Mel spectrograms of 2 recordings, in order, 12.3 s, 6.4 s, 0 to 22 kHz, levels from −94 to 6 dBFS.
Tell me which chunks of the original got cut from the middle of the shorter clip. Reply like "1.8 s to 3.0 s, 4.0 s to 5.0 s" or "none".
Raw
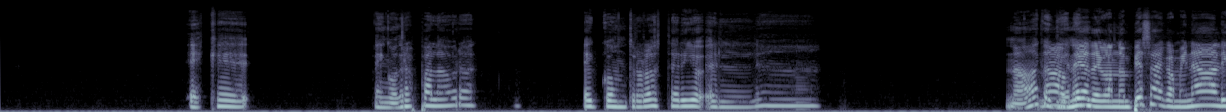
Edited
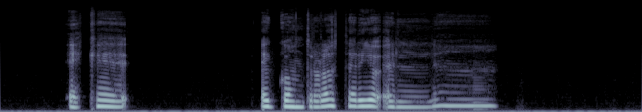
3.7 s to 5.7 s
